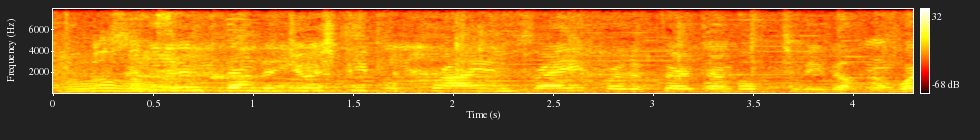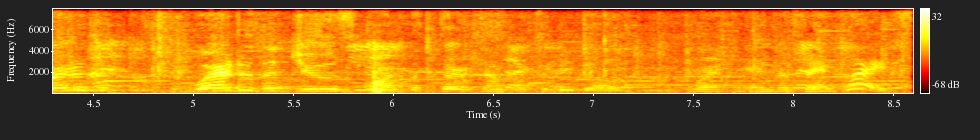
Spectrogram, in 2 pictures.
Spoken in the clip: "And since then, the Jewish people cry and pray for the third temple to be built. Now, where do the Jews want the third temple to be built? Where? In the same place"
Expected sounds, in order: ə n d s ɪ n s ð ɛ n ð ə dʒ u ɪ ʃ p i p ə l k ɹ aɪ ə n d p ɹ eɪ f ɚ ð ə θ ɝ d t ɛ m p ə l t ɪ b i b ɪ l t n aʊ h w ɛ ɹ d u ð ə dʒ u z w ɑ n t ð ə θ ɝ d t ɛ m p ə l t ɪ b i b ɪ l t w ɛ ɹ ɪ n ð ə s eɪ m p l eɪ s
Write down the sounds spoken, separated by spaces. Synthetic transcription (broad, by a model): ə n s ɪ n s ð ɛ n ð ə dʒ u ɪ ʃ p i p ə l k ɹ aɪ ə n p ɹ eɪ f ɚ ð ə θ ɝ d t ɛ m p l t ɪ b i b ɪ l t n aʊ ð w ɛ ɹ d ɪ ð ə dʒ u z w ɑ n ð ə θ ɝ d t ɛ m p l t ɪ b i b ɪ l t ɪ n ð ə s eɪ m p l eɪ s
